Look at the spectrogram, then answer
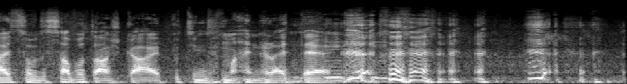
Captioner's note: laughs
